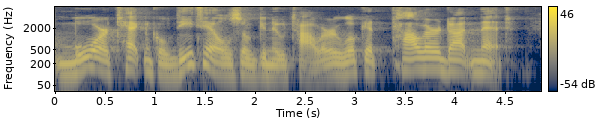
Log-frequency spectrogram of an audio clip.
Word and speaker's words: Taler: And the idea is that you get your Thaler tokens from some central organization, although there might be more than one.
